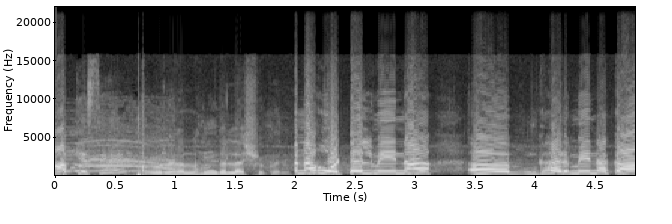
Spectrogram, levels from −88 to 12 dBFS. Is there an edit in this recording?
yes; 1 cut; at 2.0 s

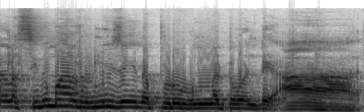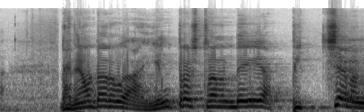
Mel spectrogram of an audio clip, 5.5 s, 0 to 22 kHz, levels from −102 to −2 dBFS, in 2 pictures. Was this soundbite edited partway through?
no; 0 cuts

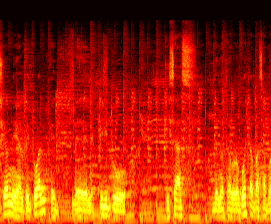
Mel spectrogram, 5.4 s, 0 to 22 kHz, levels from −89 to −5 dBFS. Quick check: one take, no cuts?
yes; 0 cuts

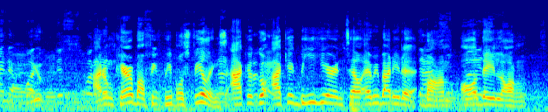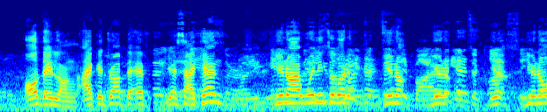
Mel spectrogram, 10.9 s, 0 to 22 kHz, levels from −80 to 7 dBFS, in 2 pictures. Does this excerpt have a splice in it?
yes; 2 cuts; at 4.2 s, 7.0 s

